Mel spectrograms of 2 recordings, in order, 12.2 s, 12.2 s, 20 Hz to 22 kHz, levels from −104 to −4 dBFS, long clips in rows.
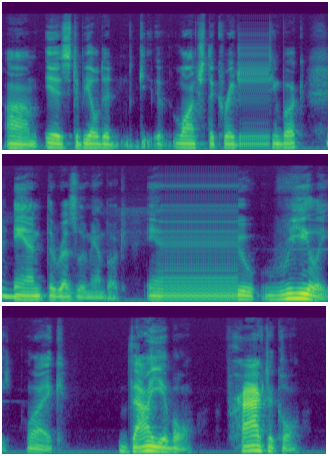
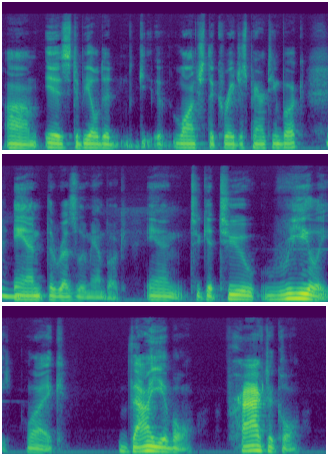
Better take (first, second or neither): second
